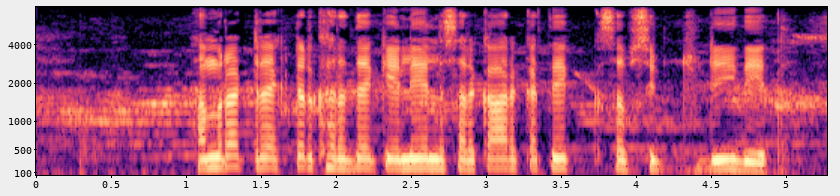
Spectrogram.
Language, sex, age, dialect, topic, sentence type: Maithili, male, 18-24, Eastern / Thethi, agriculture, question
